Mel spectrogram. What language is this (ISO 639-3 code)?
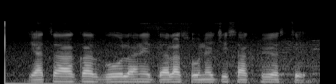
mar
